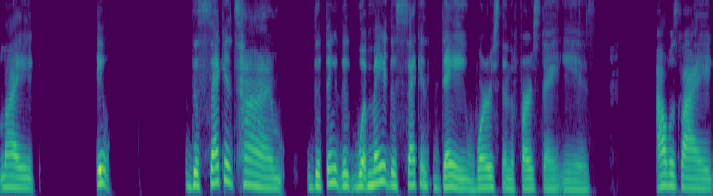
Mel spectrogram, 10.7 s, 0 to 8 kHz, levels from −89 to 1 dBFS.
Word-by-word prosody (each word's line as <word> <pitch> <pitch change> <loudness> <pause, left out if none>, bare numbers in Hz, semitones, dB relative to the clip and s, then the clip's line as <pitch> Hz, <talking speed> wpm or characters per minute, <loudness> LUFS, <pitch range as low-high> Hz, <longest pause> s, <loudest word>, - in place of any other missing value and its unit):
like, 155 -3 -1 0.9
it 210 - +12
w 210 - -4 1.1
the 180 +2 +3
second 225 +4 +1
time 160 -9 -2 0.4
the 170 +3 +1
thing 215 +2 +1
that 175 -3 +1
what 175 +5 +3
made 210 +3 +4
the 180 -2 +1
2nd 185 +1 -3 0.2
day 160 -4 +2
worse 145 +4 -1
than 140 - -5
the 135 - -4
1st 140 +1 -4
day 65 0 -7
is 125 -1 -7 1.0
I 170 +3 +2
was 175 -2 -2
like, 145 -3 -2
160 Hz, 130 wpm, -26 LUFS, 140-180 Hz, 1.1 s, it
